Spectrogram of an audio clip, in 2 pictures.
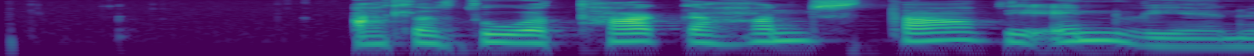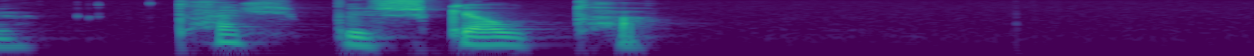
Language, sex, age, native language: Icelandic, female, 20-29, Icelandic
